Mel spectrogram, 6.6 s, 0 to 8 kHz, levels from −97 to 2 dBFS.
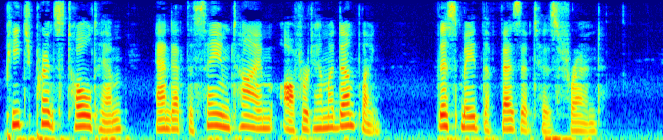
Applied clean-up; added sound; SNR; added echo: none; none; none; none.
